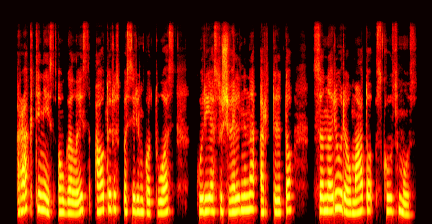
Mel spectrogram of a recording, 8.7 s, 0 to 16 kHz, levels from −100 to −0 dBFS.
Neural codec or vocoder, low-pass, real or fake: none; 10.8 kHz; real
